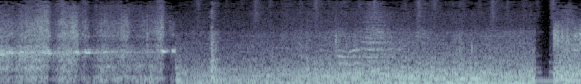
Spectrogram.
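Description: A car driving up, with a high squeal in the first second or so, then a steady low engine rumble that builds toward the end.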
